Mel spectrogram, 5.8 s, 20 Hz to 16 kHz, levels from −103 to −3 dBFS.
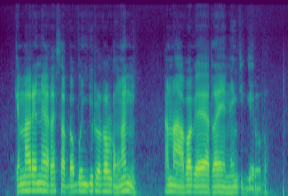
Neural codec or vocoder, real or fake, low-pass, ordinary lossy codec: codec, 44.1 kHz, 3.4 kbps, Pupu-Codec; fake; 14.4 kHz; none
